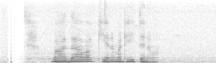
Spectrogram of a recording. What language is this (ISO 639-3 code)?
sin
